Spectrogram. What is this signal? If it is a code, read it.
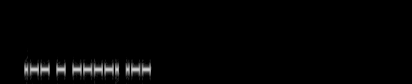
Morse code, heard as a keyed tone, about 48 wpm, 700 Hz. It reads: WT9W
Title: USA Call Signs - 4 Characters - Repeated 3x - 45wpm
